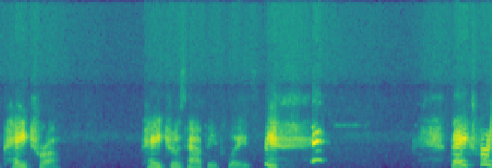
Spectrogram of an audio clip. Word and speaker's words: Petra: to hear my name you pronounce it Pedro Pedro's happy please thanks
